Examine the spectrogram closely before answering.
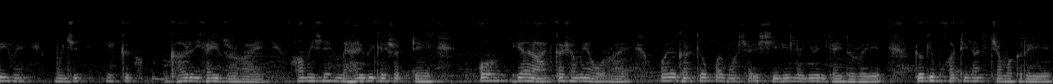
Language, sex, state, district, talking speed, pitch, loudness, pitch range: Hindi, male, Chhattisgarh, Jashpur, 240 wpm, 145 Hz, -38 LUFS, 135-155 Hz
